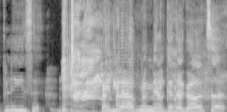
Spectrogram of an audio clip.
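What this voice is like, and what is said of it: Put-on Albanian accent. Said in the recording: “why don't you do an Albanian accent? ... Okay, that's not bad. I mean, that's not bad.”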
